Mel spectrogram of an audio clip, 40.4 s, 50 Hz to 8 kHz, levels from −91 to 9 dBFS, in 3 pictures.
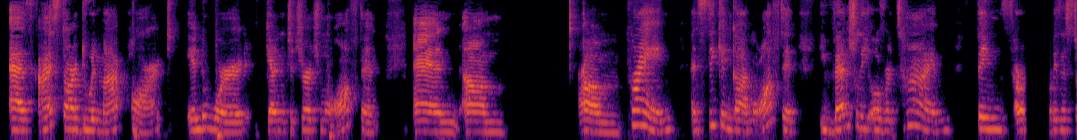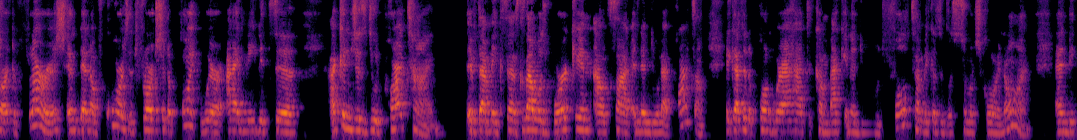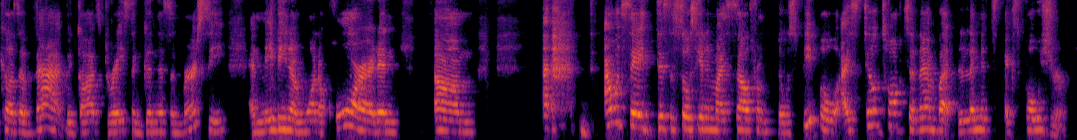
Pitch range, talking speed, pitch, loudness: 170-205 Hz, 185 wpm, 185 Hz, -30 LUFS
